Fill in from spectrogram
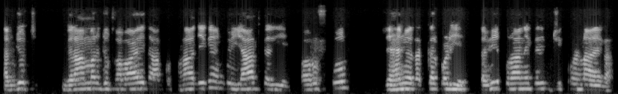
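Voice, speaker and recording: Man, recitation teacher, patient, corrective, slow spelled-out sounds, dry dull recording. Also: sits high, fairly even intonation, no echo. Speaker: Quran reading teacher. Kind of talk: one-on-one recitation lesson.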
